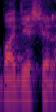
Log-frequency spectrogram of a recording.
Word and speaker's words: Badiashile: So, next one on the list, Big Benoit Badiashile. Or Badiashile, how it's supposed to be pronounced, but how does it rhyme with Lamborghini then? Well, it doesn't.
